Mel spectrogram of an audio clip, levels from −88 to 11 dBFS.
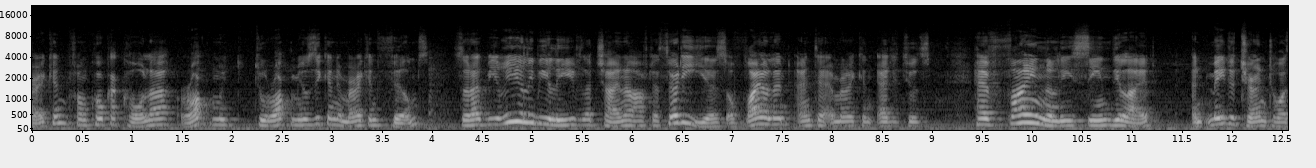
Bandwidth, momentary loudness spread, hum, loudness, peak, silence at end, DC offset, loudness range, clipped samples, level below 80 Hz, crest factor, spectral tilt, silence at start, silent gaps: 12.5 kHz; 11 LU; 60 Hz at -55 dBFS; -28 LUFS; -10 dBFS; 0 s; under 0.1%; 4 LU; under 0.1%; -50 dBFS; 18 dB; -6 dB/octave; 0 s; none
